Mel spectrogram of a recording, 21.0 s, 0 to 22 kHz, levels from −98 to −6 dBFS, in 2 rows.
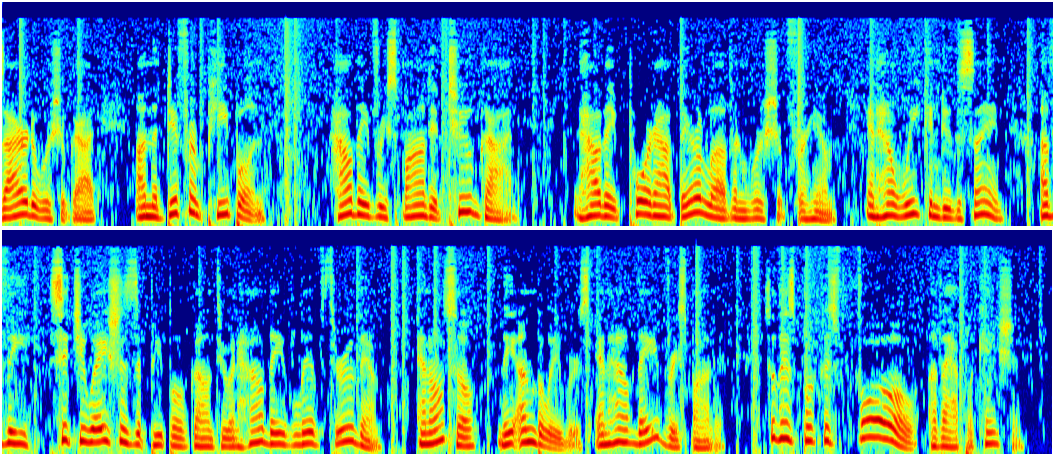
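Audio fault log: Throughout, overdone noise removal: background drops and breaks up into twinkling specks as quiet bands are gated away, unlike steady codec smearing.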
